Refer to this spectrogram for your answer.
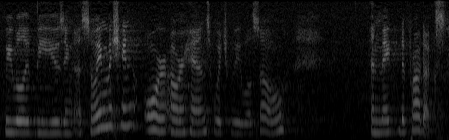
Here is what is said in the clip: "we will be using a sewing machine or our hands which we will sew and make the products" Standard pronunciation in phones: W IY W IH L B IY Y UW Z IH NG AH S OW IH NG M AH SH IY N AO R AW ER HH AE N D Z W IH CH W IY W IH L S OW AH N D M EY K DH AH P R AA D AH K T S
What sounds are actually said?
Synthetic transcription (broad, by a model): W IY W IH L B IY Y UW Z IH NG AH S OW IH NG M AH SH IY N AO R AW ER HH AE N D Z W IH CH W IY W IH L S OW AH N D M EY K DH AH P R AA D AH K T S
